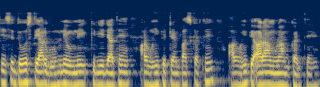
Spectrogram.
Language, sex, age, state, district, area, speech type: Urdu, male, 30-45, Bihar, Darbhanga, urban, spontaneous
